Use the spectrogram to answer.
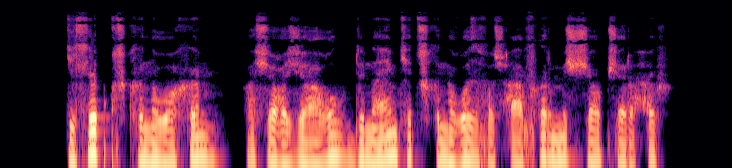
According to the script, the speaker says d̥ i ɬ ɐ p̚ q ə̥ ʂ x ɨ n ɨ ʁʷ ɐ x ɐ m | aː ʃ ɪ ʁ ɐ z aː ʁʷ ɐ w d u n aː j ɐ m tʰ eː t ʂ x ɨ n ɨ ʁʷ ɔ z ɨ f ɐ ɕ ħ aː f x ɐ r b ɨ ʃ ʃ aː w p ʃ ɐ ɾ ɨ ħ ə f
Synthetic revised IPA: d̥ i ɬ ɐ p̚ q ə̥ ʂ x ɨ n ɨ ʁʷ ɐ x ɐ m | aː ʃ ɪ ʁ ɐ ʒ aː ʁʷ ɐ w d u n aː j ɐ m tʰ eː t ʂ x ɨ n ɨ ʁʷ ɔ z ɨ f ɐ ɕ ħ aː f x ɐ r m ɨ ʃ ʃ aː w p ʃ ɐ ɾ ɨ ħ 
